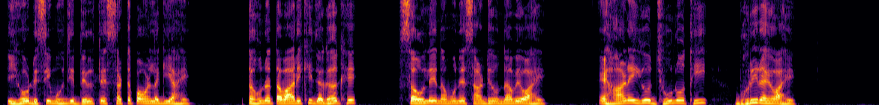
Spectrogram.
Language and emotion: Sindhi, sad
